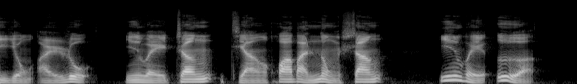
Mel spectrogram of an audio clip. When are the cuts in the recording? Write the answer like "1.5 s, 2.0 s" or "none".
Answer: 1.1 s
